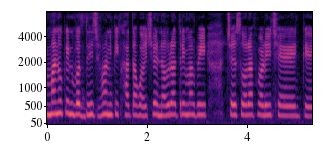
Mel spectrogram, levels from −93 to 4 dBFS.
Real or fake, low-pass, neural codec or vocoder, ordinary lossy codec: fake; none; codec, 16 kHz, 2 kbps, FunCodec, trained on LibriTTS, 25 frames a second; none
